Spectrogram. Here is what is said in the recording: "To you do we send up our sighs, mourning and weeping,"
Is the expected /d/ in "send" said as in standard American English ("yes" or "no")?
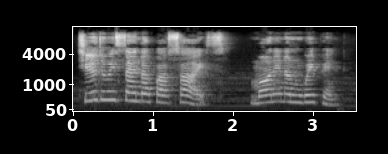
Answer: yes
